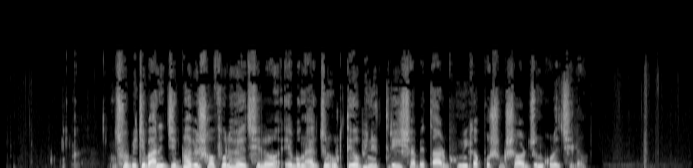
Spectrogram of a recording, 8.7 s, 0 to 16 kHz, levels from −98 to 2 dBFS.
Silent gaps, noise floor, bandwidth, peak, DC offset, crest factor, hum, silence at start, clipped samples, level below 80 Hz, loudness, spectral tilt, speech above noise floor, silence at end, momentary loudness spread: none; -78 dBFS; 11 kHz; -2 dBFS; under 0.1%; 20 dB; none; 1.4 s; under 0.1%; -70 dBFS; -21 LUFS; -6.5 dB/octave; 57 dB; 1.4 s; 9 LU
